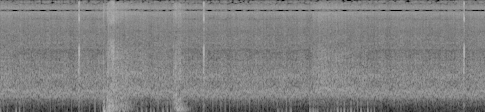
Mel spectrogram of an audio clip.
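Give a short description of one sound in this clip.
A crowd roars steadily in a game's electronic sound.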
